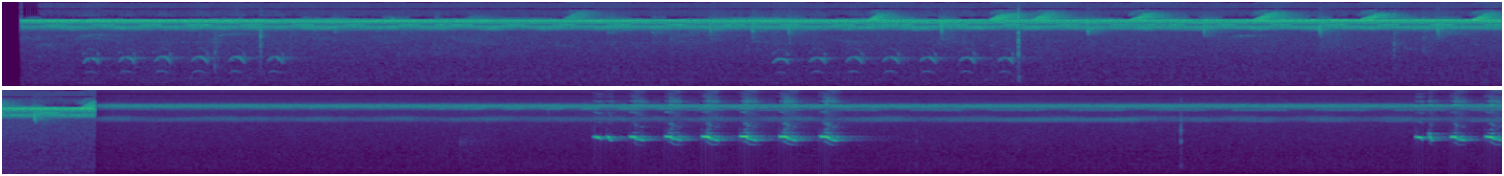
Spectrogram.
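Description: A steady high-pitched insect drone with a bird singing short series of quick repeated notes: twice softly in the first half, then, with the drone fainter, two loud series of about seven notes each, the second near the end.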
